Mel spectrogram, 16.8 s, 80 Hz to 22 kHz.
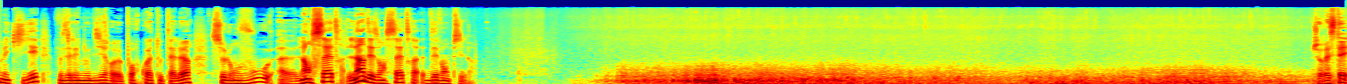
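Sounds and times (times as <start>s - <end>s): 
speech: 0.0s - 6.0s, 16.4s - 16.8s
steady rainfall: 6.6s - 16.8s
thunder rumbling: 7.4s - 16.8s.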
